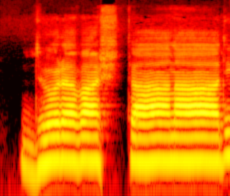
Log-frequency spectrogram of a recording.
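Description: A man's voice chanting a Sanskrit verse in a steady sing-song recitation. There are two phrases of long held notes, with a short break about a second in.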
